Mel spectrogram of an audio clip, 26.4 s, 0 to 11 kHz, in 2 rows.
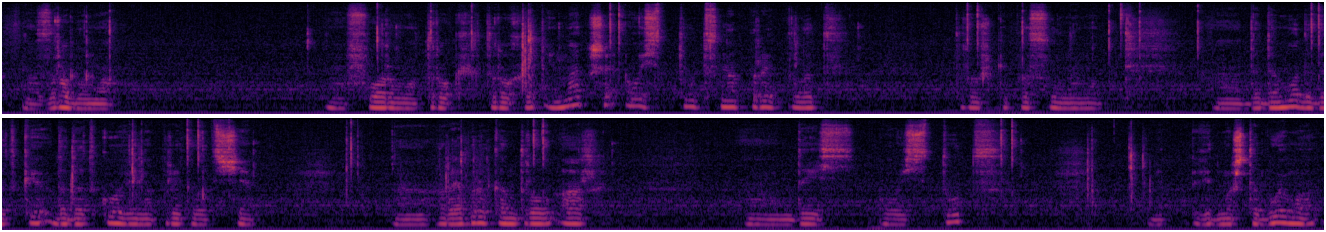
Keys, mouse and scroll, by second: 0.2-3.3 middle drag, 3.5-4.4 middle drag, 4.4 1, 5.3 click, 5.7-7.1 middle drag, 7.1 g, 9.4-12.2 middle drag, 12.2 click, 14.7-17.0 middle drag, 17.0 ctrl+r.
